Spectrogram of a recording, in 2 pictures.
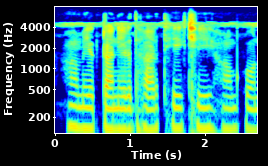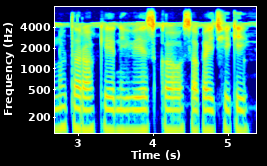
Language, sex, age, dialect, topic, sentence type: Maithili, female, 25-30, Southern/Standard, banking, question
